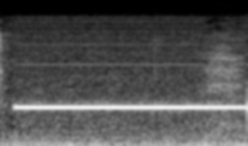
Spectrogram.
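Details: Simulated tinnitus from an online tinnitus evaluation tool: a steady, pure high-pitched tone that holds unchanged throughout; tonal ringing type of tinnitus.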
